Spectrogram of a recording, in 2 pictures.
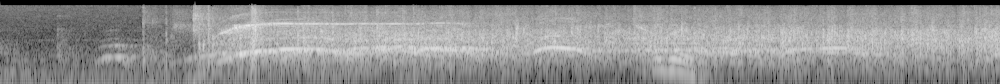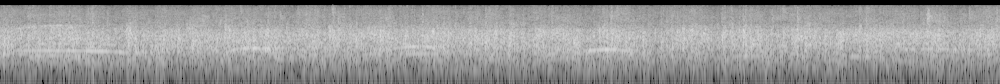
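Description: A crowd claps and applauds loudly.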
